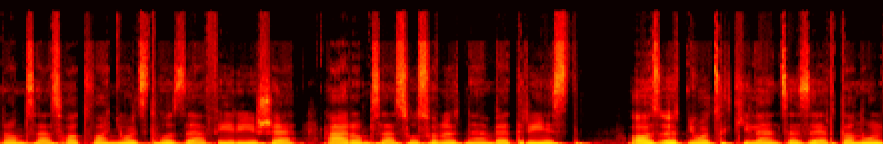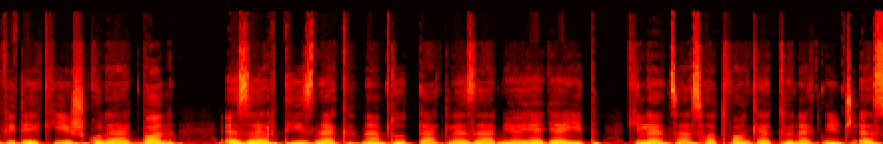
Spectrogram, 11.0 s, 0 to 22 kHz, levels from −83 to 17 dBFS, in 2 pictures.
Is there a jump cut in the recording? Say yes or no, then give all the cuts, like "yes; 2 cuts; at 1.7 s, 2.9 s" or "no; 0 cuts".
yes; 3 cuts; at 0.9 s, 2.9 s, 4.5 s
